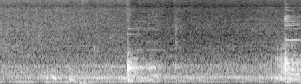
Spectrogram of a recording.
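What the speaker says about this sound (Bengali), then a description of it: "তো সবজিটা কষাচ্ছি আর কি জল দিয়ে দেবো একটু আদা বাটা দিয়েছি" Mixed vegetables with ginger paste sautéing in a pan on a home stove, a quiet continuous sizzle with stirring and a couple of sharp utensil clinks against the pan.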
